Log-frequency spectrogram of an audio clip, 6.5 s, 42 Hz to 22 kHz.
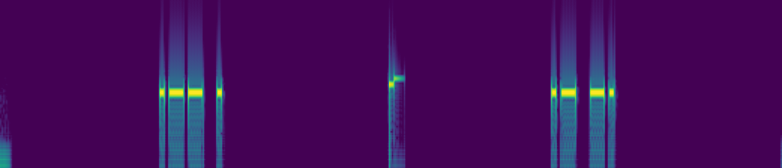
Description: Morse code, heard as a keyed tone, about 30 wpm, 700 Hz. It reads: WE AN
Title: Two Letter Words - 30wpm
